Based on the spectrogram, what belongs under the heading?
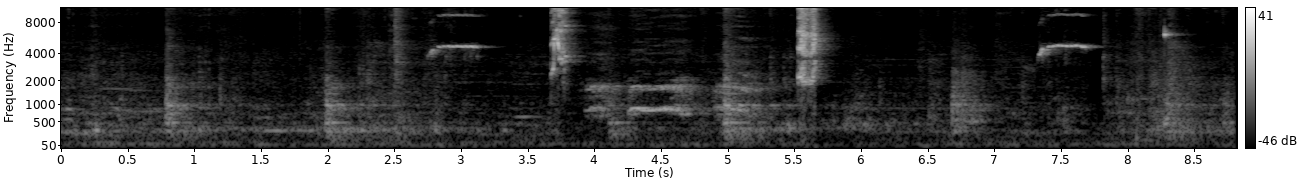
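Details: Creamino and Lutino Opaline lovebirds in the morning giving sharp, shrill chirps in short bright bursts every second or two, with softer lower chattering and faint background noise between calls.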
